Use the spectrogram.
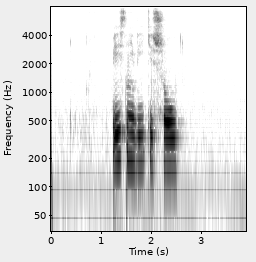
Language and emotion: Russian, neutral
